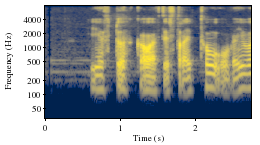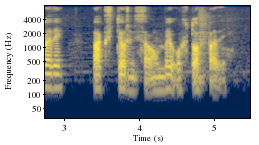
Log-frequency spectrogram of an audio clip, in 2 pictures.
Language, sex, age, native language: Icelandic, male, 30-39, Icelandic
